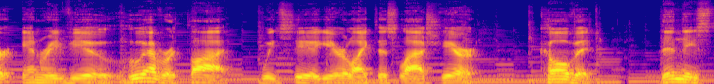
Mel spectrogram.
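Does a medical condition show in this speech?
No.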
